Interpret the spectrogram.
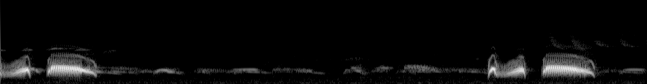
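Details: Spotted dove coo in the 'giọng thổ' style, played as a lure to train birds: two phrases, each with quick clipped notes leading into a drawn-out throaty coo, with soft faint murmurs between.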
